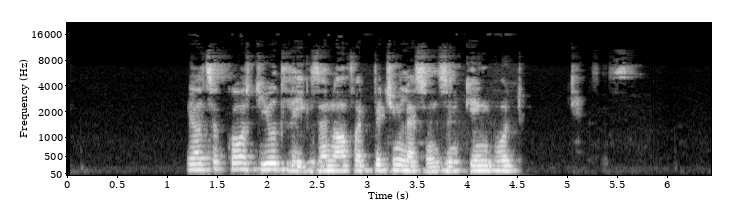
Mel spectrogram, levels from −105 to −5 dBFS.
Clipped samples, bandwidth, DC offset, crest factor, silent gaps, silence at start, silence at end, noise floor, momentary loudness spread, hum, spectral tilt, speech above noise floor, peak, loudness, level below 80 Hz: under 0.1%; 9.4 kHz; under 0.1%; 16 dB; none; 1.2 s; 0.85 s; -76 dBFS; 16 LU; none; -5 dB/octave; 62 dB; -2 dBFS; -15 LUFS; -48 dBFS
